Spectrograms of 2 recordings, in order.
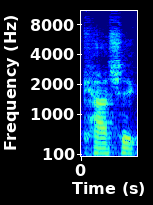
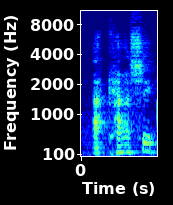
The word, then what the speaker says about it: Akashic: is kashik record uh it's actually the I think it's akashik record with an a in front of that so akashik Akasha or kashik it could probably also be pronounced kashik silent a or just like an invoked a but uh the akashic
